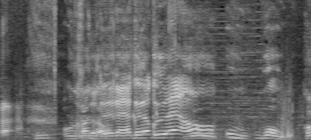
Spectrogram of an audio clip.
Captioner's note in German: Gluckernde Laute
